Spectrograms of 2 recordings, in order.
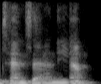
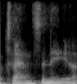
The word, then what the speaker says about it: Tanzania: to love from being in Tanzania or Tanzania as the Americans say it and it has a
